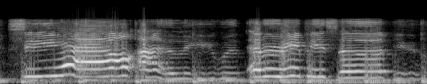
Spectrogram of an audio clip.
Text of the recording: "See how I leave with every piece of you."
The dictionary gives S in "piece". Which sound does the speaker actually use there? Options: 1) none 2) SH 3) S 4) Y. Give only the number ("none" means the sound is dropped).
3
